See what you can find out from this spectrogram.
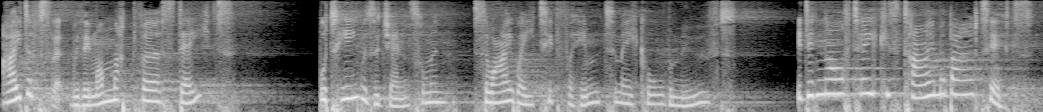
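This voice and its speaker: Devoted wife, lively and high-voiced. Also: female voice, measured pace. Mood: fond, wistful. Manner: confiding, colloquial storytelling. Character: devoted working-class wife Ellen, wistful and adoring. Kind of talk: audio drama monologue. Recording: long reverberant hall sound.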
